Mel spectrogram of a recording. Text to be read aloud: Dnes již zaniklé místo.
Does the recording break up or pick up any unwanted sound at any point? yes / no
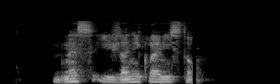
yes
